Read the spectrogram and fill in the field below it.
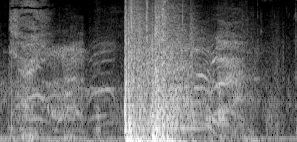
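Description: A pistol shot bangs loudly.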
